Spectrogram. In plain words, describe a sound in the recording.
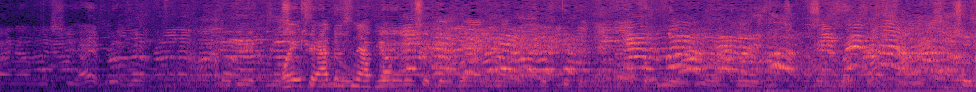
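A brass band plays loudly outdoors, growing louder.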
